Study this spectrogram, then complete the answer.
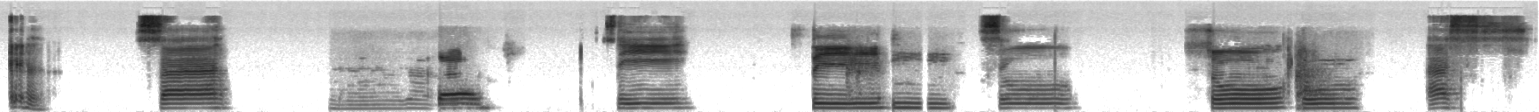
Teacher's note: Desisan dari ketiga huruf ini. Dia akan sempurna dengan adanya sofir.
